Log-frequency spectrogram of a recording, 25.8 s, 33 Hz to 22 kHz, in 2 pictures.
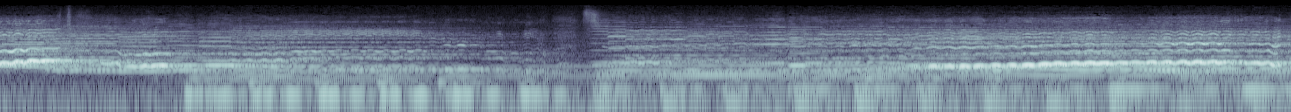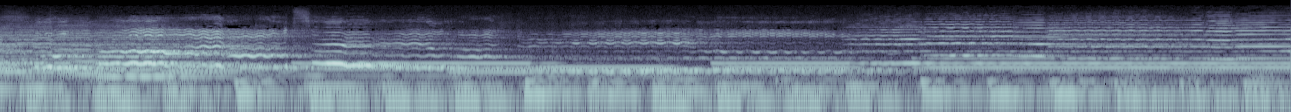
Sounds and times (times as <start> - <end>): Opera: 0.0 - 25.8.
